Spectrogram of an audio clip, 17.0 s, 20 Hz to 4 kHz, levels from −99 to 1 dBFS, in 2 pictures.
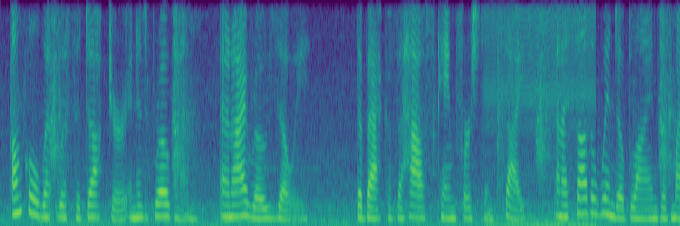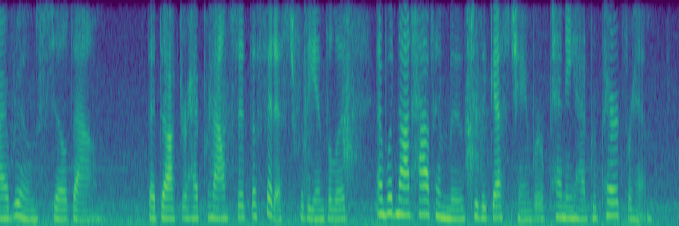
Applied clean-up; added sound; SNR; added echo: none; Musical instrument + Fire; 12 dB; none.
